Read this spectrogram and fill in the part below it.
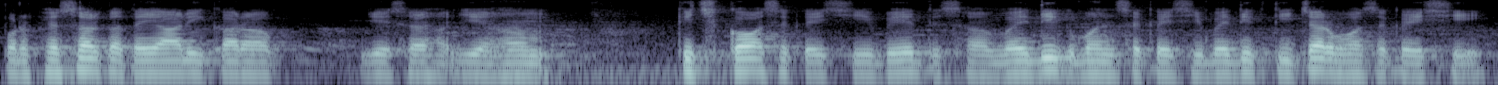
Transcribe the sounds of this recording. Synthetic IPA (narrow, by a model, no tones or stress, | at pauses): pɾopʰesəɾket̪əjaɾikəɾəp̚ | d͡ʒesə̃d͡ʒeɦəm | kit͡ʃʰu̥kɔsəkɛt͡ʃʰibed̪ʱsə̃bəjd̪ikbənsəkɛt͡ʃʰibəjd̪ikt̪it͡ʃəɾbʱɔsəkɛt͡ʃʰi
